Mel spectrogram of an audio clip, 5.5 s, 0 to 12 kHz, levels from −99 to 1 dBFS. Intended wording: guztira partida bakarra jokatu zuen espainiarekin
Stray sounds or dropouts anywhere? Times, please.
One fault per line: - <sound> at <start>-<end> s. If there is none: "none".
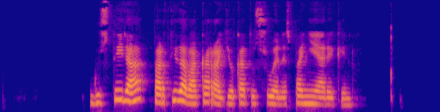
none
